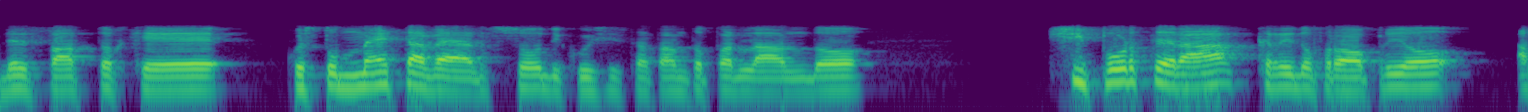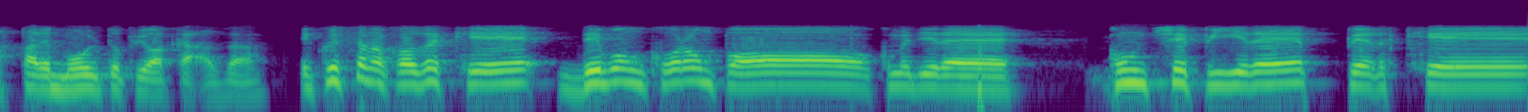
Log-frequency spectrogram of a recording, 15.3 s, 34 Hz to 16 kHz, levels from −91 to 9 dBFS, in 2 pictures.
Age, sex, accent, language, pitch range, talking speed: 30-49, male, native, Italian, 120-155 Hz, 135 wpm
